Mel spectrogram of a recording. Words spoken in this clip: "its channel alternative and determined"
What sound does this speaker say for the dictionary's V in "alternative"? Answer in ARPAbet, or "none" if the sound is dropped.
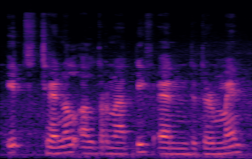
F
